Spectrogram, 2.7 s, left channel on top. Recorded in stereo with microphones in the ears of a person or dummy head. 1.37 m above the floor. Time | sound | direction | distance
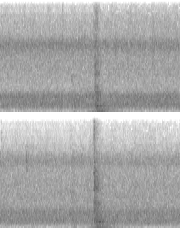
1.1 | a microwave | 70° right (ahead or behind) | 1.4 m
